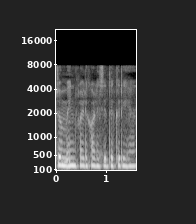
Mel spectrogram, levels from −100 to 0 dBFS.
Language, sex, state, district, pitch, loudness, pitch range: Marwari, female, Rajasthan, Nagaur, 210 Hz, -17 LUFS, 205-215 Hz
